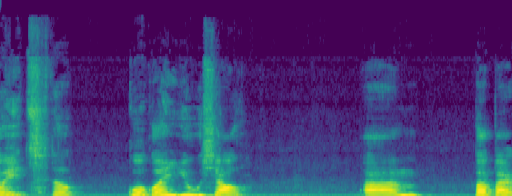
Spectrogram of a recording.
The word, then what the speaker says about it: Yuexiao: to be the GuoGuan Yuexiao. Now, a lot of people actually call it the GuoGuan Yuexiao, but by right, according to its Chinese pronunciation, it should be called the Yuexiao, not the Yuexiao.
